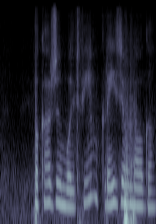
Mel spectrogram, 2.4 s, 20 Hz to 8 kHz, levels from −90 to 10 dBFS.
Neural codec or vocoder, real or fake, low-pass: codec, 16 kHz, 0.7 kbps, FocalCodec; fake; 7.2 kHz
